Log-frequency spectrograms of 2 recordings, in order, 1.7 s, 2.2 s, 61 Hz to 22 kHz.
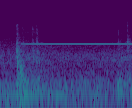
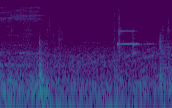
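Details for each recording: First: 2013 Lexus RX350, 156,000 miles, failing power liftgate motor/actuator: short latch clack, faint electric buzz about a second, another clack as it relocks; gate tries to open but doesn't; liftgate latch releasing and relocking without opening. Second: 2013 Lexus RX350 with 156,000 miles, after the power liftgate motor actuator was replaced (before, it gave a long beep and no movement): a steady motor hum, then the gate latches with a solid thunk. Normal operation.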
